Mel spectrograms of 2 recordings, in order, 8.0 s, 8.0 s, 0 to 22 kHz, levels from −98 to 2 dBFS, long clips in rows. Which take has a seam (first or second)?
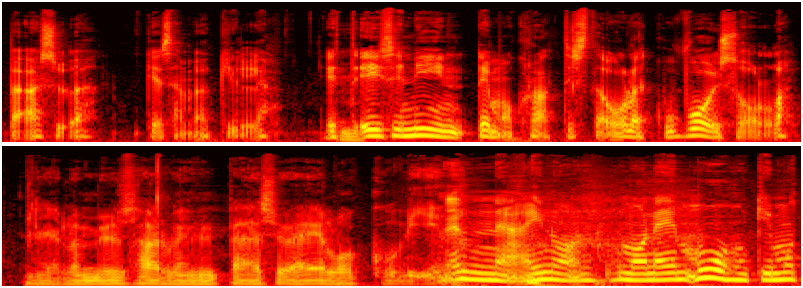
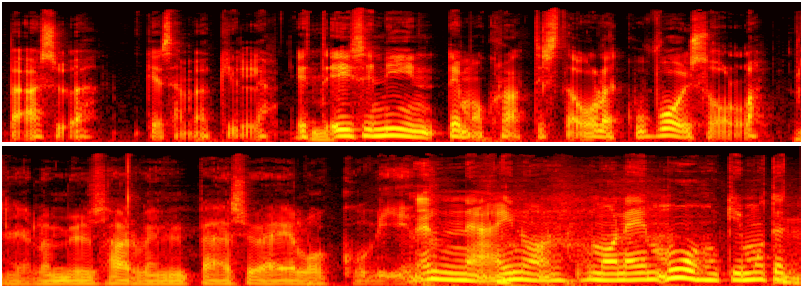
second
